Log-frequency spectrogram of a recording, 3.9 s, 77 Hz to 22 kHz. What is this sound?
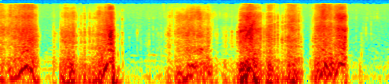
Opening and closing a zipper in different ways.
Recorded with an AKG C414 condenser microphone.
3naudio17, backpack, clothing, uam, zipper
